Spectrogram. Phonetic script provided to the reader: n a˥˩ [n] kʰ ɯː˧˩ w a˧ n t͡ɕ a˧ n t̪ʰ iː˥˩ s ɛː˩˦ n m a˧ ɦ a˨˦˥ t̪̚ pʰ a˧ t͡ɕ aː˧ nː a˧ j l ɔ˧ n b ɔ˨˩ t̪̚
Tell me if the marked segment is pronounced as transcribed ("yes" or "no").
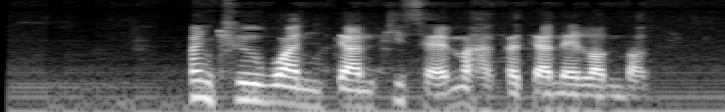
yes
